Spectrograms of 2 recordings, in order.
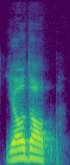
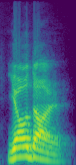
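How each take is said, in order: First: The word ends with a P sound. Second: The word ends with an L sound. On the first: The speaker calls it wrong. "not 여덟" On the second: The speaker calls it right. "which is pronounced as 여덟"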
